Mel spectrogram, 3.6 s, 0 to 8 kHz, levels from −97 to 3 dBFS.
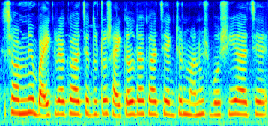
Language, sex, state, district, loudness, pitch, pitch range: Bengali, female, Assam, Hailakandi, -13 LUFS, 295 Hz, 285-305 Hz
